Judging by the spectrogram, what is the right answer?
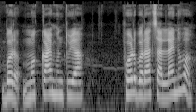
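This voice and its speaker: A woman's voice: a little high, fairly even intonation, slow pace, smooth, no room sound. A woman voicing a wry male market clerk. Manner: questioning, rustic village speech. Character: shrewd middle-aged male market clerk, probing and wry.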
